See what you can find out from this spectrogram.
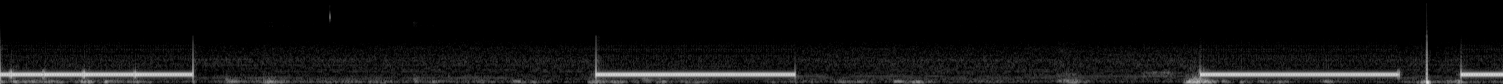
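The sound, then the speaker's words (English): A telephone line tone heard while calling someone back: three steady two-second tones separated by longer quiet gaps, with faint background murmur between them and a brief click near the end. “Let's get Crawford back on the phone.”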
